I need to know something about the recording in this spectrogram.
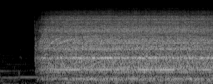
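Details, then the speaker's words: BMW E46 with turbo M52 swap, first start attempt, starter bridged manually at terminals: high steady electric whir with no cranking rhythm; starter spinning free, pinion not throwing out to engage flywheel. ">> That's not engaging on the flywheel. It's not thrown out."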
